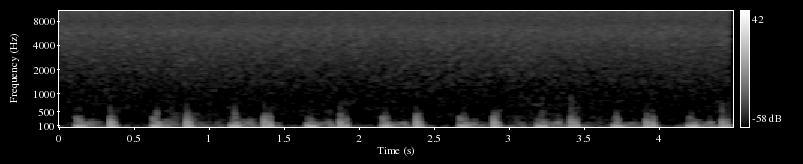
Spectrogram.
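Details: Fast, regular paired heart thumps at about 118 a minute, recorded while running in a bathroom; rapid heartbeat during exertion.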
